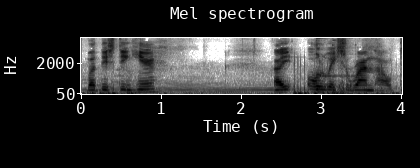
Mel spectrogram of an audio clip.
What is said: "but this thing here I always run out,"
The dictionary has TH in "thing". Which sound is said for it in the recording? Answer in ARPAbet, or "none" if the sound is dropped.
T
